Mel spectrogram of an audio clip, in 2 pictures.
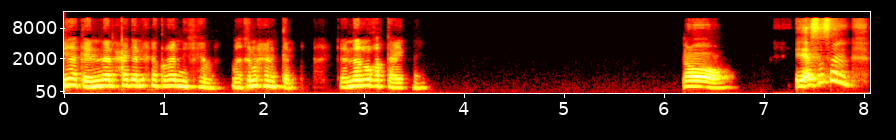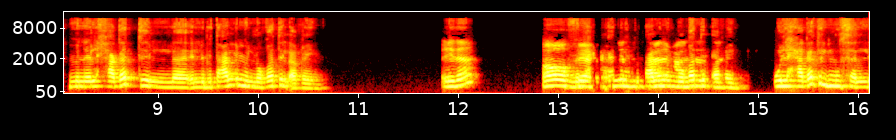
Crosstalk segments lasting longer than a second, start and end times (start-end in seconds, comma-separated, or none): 13.1-14.7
